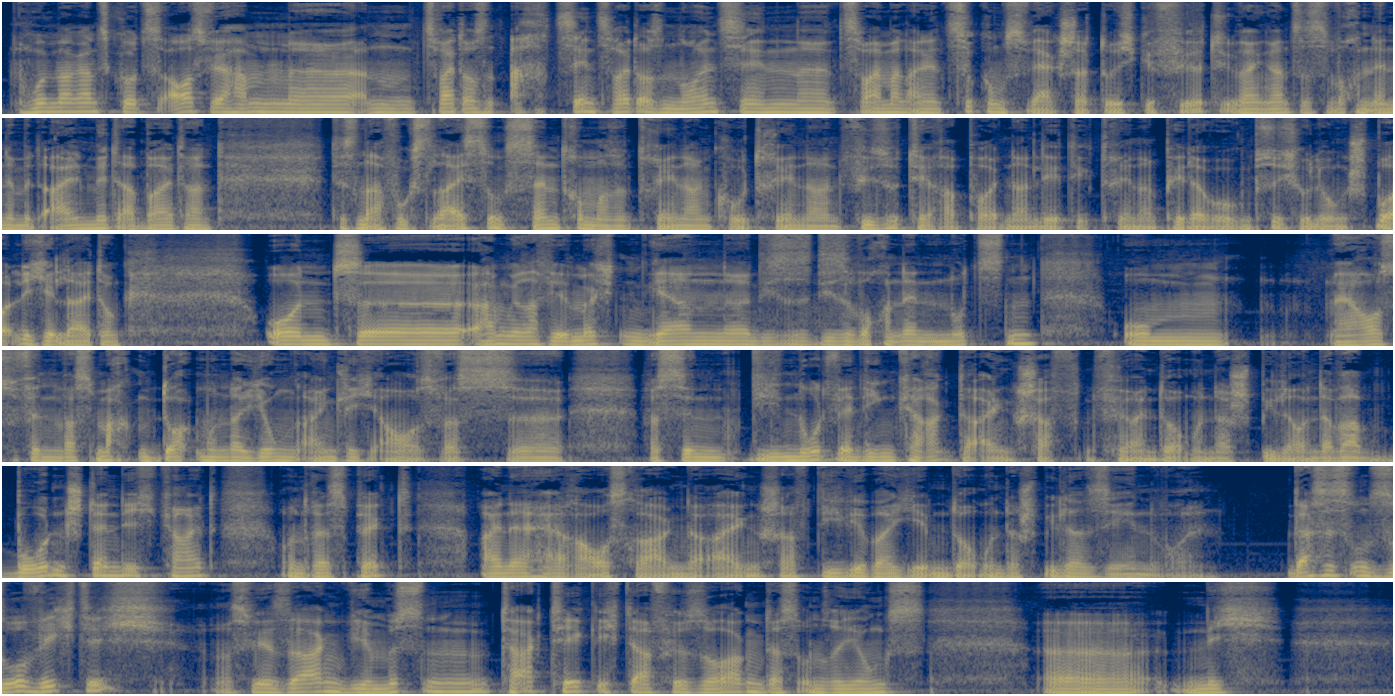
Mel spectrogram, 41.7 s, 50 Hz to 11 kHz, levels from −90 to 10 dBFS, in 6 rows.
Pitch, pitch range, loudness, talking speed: 105 Hz, 100-115 Hz, -19 LUFS, 140 wpm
